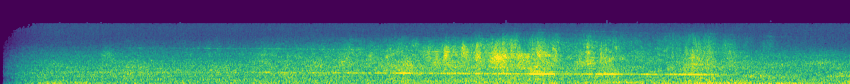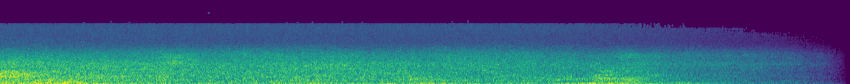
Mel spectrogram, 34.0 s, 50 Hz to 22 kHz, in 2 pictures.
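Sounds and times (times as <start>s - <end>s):
jet airplane: 0.1s - 33.9s.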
